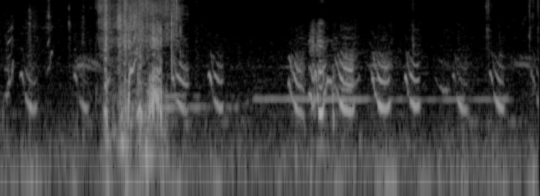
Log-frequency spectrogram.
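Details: Grey francolin (desi teetar) near pigeons: a short rushing noise, then a lively series of sharp, downward-swooping whistled notes, clustered and repeated rapidly, with a faint steady tone running beneath.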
